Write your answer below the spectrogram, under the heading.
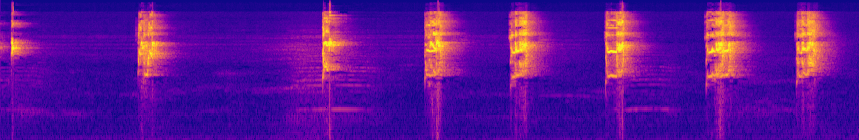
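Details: Fighter lovebird in high breeding condition, lure song: harsh, high, scratchy chirps spaced roughly one per second, each brief and shrill, with near silence between.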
